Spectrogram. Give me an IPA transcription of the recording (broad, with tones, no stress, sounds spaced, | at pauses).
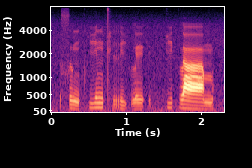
s ɯ˩˦ ŋ pʰ i˥˩ n kʰ r i˨˩ ʔ l e˨˩ ʔ | k i˥˩ t̚ l aː˧ m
